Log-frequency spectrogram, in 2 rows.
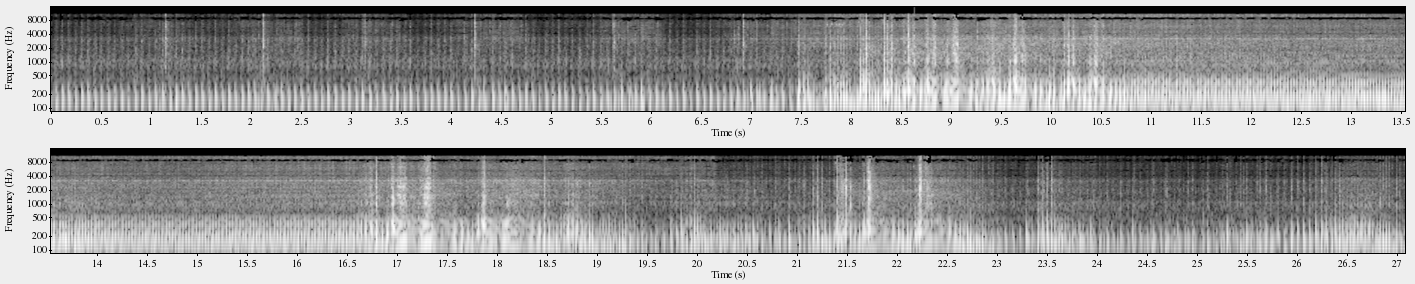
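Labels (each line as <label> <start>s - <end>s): A bike engine is idling repeatedly. 0.0s - 7.4s
A bike engine is revving steadily. 7.5s - 10.7s
A bike drives by repeatedly nearby. 10.8s - 16.6s
A bike engine revs repeatedly. 16.7s - 19.7s
The engine of a bike is idling. 19.7s - 21.1s
A bike engine revs repeatedly. 21.1s - 22.6s
A bike engine idles repeatedly. 22.7s - 26.1s
A bike engine is revving. 26.2s - 27.1s
A bike is driving away. 26.2s - 27.1s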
